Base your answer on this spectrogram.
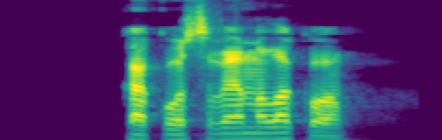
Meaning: coconut milk
- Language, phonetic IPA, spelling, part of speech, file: Russian, [kɐˈkosəvəjə məɫɐˈko], кокосовое молоко, noun, Ru-кокосовое молоко.ogg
